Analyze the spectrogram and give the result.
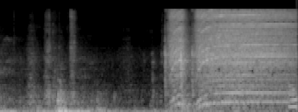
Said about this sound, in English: I'm just gonna go ahead and use the step bit and get it drilled out.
